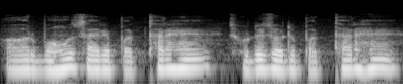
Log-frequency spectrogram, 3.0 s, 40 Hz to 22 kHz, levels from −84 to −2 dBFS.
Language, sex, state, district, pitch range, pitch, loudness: Hindi, male, Bihar, Patna, 120-130 Hz, 125 Hz, -18 LUFS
